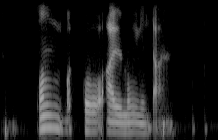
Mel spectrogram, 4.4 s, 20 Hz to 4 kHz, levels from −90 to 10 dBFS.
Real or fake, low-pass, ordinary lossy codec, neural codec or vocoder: fake; 3.6 kHz; Opus, 24 kbps; codec, 16 kHz, 2 kbps, X-Codec, HuBERT features, trained on balanced general audio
